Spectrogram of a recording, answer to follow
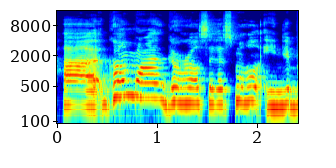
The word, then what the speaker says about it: Gourmande: link my discount code here and the correct pronunciation and spelling of the name uh gomron girls is a small indie brand owned by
